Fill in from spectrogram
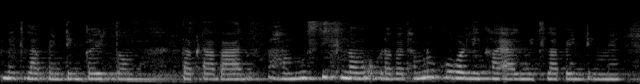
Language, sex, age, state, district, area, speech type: Maithili, female, 18-30, Bihar, Sitamarhi, urban, spontaneous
